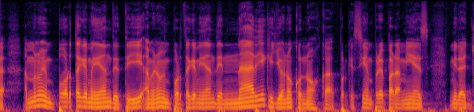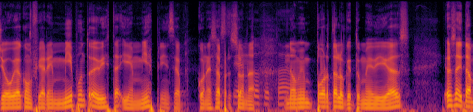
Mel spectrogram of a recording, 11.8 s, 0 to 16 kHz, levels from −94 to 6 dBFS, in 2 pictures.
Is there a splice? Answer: no; 0 cuts

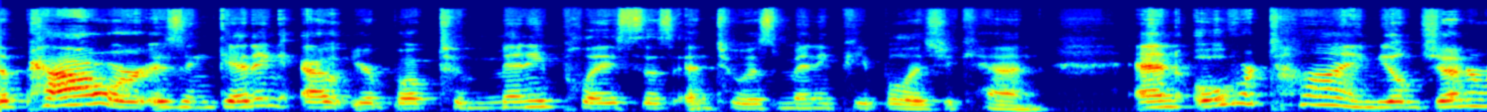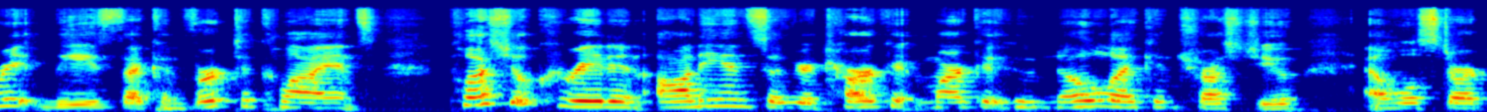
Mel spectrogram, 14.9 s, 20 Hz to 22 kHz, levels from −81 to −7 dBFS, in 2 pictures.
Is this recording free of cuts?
yes; 0 cuts

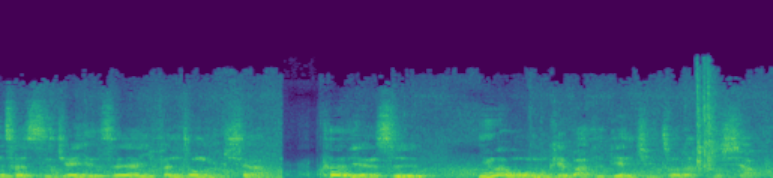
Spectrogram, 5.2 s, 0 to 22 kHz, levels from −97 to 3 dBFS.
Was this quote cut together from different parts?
yes; 1 cut; at 2.1 s

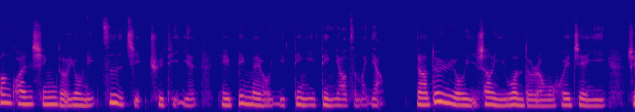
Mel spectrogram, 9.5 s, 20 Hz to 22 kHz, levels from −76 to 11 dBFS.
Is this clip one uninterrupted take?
yes; 0 cuts

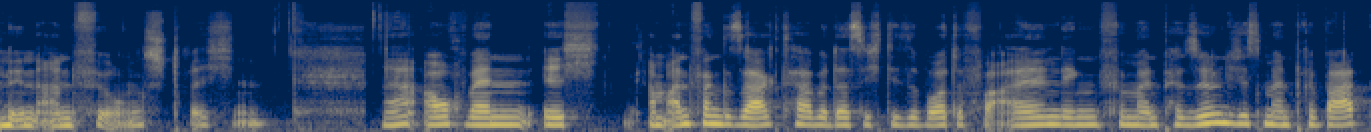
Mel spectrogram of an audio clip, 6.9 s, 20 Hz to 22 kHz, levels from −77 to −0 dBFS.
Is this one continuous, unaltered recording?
no; 1 cut; at 1.8 s

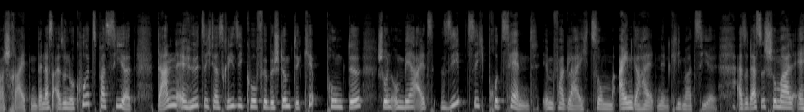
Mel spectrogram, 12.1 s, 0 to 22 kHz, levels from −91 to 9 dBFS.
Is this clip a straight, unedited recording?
yes; 0 cuts

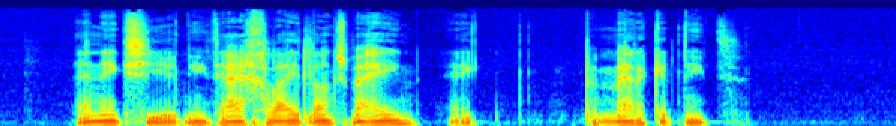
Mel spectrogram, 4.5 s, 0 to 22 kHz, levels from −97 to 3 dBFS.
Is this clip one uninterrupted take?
yes; 0 cuts

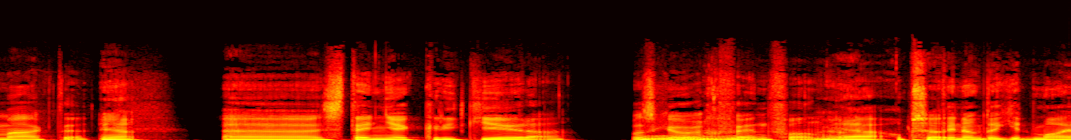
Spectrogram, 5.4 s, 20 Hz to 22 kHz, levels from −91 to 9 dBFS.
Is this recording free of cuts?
yes; 0 cuts

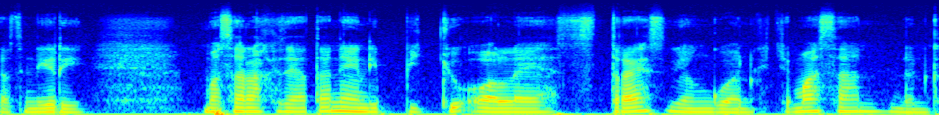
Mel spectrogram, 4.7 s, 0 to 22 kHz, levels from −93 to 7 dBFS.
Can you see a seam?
no; 0 cuts

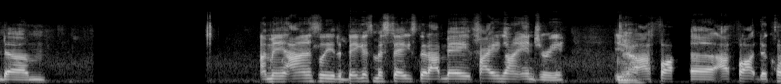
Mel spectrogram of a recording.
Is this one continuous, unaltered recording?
yes; 0 cuts

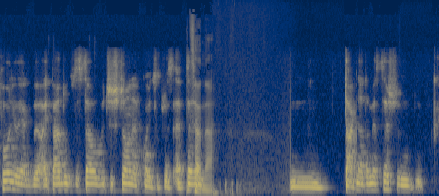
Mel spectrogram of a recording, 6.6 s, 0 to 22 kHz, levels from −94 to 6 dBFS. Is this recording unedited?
no; 2 cuts; at 2.8 s, 5.3 s

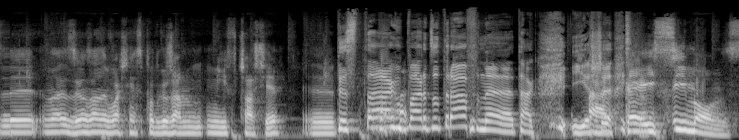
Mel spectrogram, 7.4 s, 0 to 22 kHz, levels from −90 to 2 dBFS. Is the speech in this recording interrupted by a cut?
yes; 2 cuts; at 3.4 s, 6.3 s

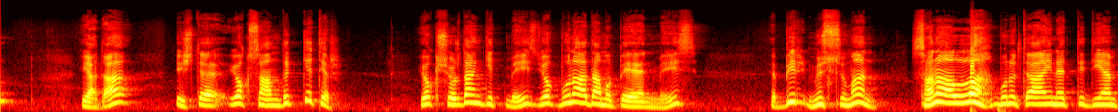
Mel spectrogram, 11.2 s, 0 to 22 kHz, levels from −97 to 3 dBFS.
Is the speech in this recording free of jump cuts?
yes; 0 cuts

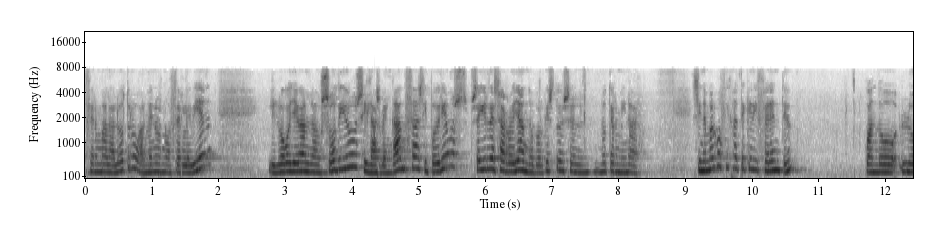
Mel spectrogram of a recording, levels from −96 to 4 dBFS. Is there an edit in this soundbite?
no; 0 cuts

